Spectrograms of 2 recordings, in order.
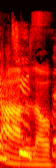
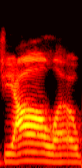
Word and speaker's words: giallo: Giallo. It's like Giallo. Two syllables, and no matter how hard I try, I have to concentrate because I'm so used to saying Giallo, which is like the lazy American way to say it.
